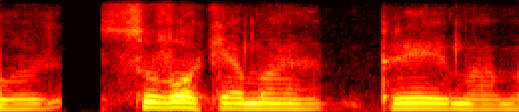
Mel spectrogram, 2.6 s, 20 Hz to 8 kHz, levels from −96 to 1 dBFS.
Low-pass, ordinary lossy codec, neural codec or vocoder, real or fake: 7.2 kHz; Opus, 16 kbps; none; real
